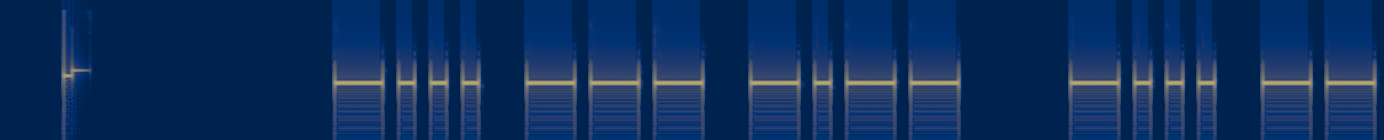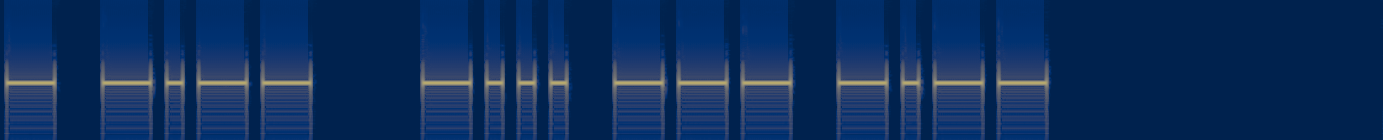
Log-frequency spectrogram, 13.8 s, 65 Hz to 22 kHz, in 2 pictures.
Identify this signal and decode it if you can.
Morse code, heard as a keyed tone, about 15 wpm, 700 Hz. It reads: BOY BOY BOY
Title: Top 200 Words Repeated 15wpm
